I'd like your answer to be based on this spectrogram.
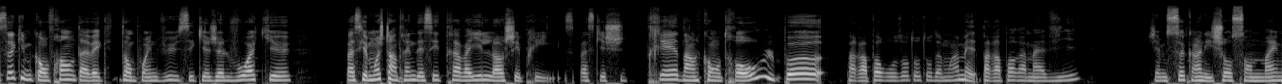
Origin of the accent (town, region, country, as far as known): Laval, Quebec, Canada; born or raised there; moved away as an adult; now in Montreal, Canada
